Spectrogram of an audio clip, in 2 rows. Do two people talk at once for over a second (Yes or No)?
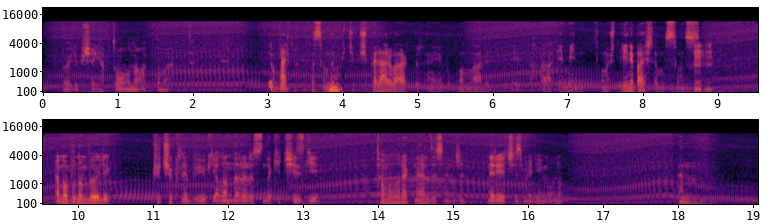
No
